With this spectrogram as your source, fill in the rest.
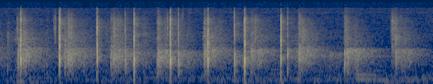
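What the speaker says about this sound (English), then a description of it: "Give them a big round of applause." Sparse clapping from a small outdoor crowd at a Fremont Fourth of July porch parade, a handful of distinct claps in loose rhythm that taper off, fairly near and moderately loud.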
